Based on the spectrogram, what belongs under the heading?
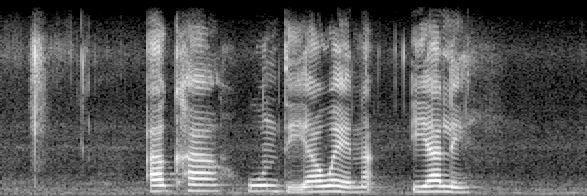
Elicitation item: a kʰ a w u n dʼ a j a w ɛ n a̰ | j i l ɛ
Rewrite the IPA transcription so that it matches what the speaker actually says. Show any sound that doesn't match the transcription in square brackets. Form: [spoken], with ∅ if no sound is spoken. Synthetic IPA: a kʰ a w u n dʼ [i] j a w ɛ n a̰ | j [a] l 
